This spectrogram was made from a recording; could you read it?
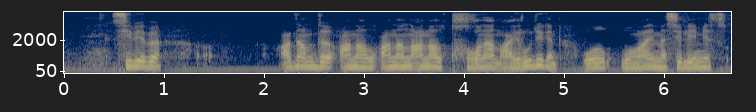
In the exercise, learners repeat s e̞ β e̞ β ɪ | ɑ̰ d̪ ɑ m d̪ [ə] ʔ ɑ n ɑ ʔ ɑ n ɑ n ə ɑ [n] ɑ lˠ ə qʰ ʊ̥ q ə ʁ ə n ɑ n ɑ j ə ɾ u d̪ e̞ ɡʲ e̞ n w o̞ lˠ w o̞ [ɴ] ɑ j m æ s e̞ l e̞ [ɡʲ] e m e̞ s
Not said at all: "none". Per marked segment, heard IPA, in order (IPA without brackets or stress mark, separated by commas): ə, n, ɴ, none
